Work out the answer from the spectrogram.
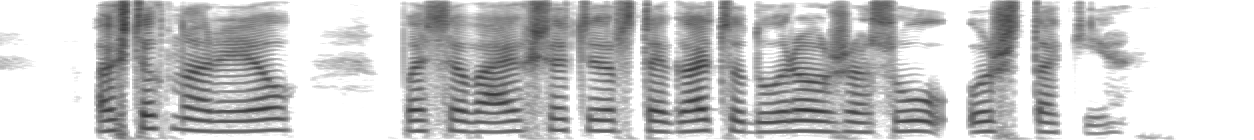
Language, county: Lithuanian, Tauragė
